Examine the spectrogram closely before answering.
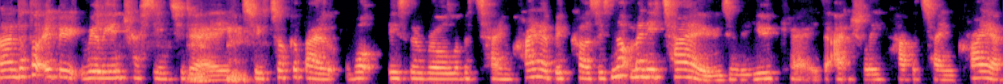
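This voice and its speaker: A woman speaks at a moderate pace with a fairly high pitch, ordinary pitch variation and hardly any pauses, over noticeable background noise. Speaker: interviewer, talk show host. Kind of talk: interview, conversational.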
